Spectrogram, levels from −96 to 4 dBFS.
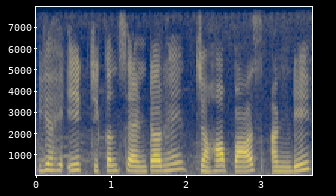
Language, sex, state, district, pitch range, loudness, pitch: Hindi, male, Madhya Pradesh, Katni, 245-285 Hz, -15 LUFS, 255 Hz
